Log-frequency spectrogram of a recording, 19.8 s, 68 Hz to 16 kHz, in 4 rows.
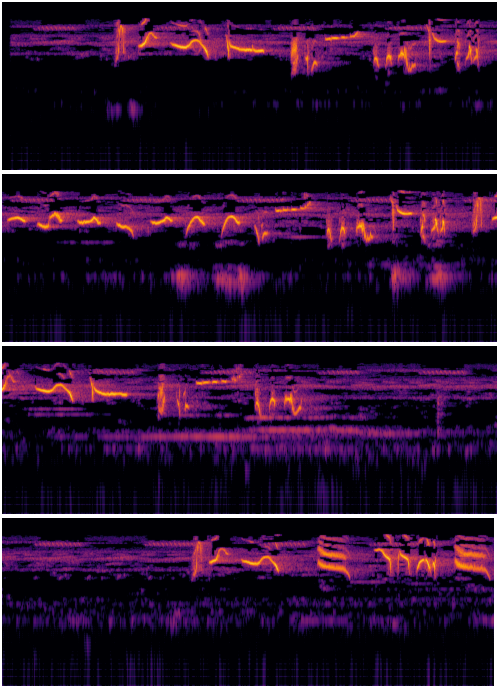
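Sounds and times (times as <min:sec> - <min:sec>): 
oriental magpie robin: 0:01.1 - 0:13.6, 0:16.6 - 0:19.7.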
